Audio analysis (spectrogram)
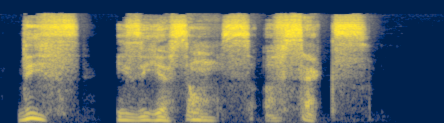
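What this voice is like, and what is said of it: Poorly done French accent. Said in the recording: “I think I did that terribly ... Is that a French accent? ... I think she was supposed to be.”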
